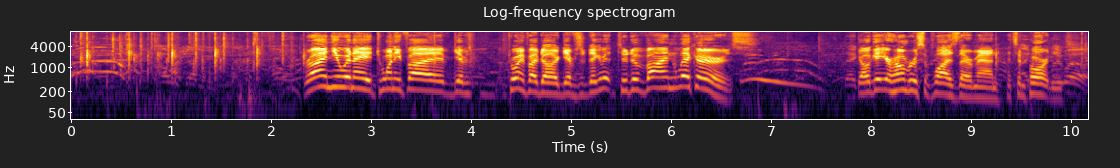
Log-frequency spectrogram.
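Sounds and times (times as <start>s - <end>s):
small crowd clapping: 0.0s - 2.9s, 9.1s - 10.1s
murmur of voices: 0.0s - 10.1s
speech: 2.3s - 6.9s, 7.8s - 10.1s.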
